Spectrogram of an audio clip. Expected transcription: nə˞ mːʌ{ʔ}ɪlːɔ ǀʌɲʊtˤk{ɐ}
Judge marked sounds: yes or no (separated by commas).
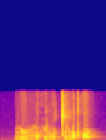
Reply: no, no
